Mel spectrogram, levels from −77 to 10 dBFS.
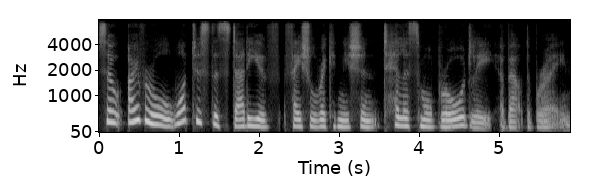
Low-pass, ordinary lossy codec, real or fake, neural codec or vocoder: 7.2 kHz; MP3, 64 kbps; fake; codec, 24 kHz, 0.5 kbps, DualCodec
